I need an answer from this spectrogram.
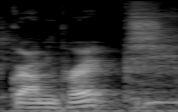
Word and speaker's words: Grand Prix: Oh, my little boy mispronounced it. It's Grand Prix, but which is not too inaccurate either.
